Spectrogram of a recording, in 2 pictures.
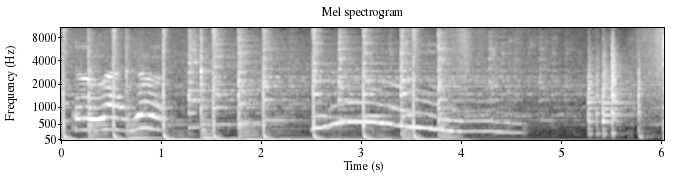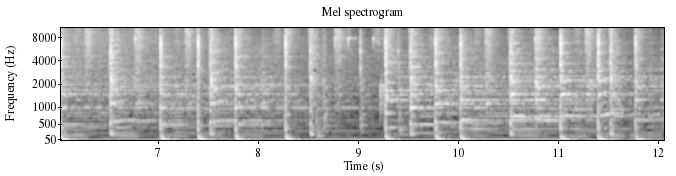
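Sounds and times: background music with a beat: 0:00.0 - 0:12.0
person humming mmm: 0:02.5 - 0:04.8.

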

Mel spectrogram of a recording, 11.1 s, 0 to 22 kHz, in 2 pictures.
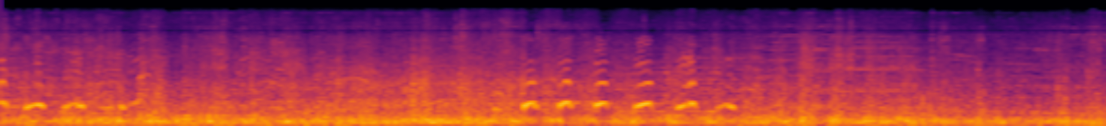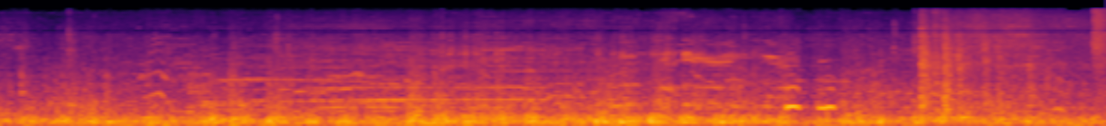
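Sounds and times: roller coaster train rumbling on track: 0:00.0 - 0:11.0
wind buffeting microphone: 0:00.0 - 0:11.0.

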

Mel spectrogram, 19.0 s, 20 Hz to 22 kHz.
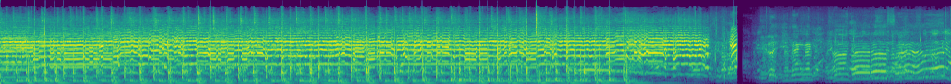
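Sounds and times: drum strokes: 0:00.0 - 0:13.6
reed pipes playing melody: 0:00.0 - 0:14.3.

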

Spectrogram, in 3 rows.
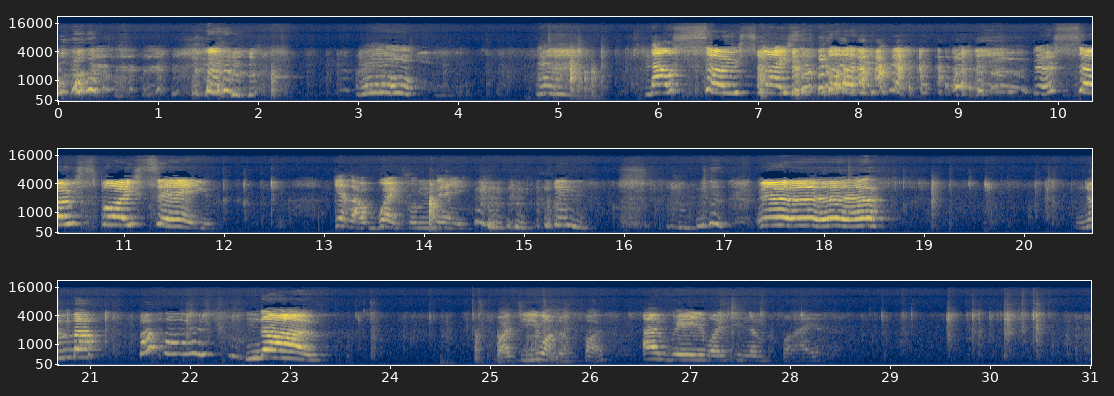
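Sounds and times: girls giggling and squealing: 0:07.0 - 0:09.8.

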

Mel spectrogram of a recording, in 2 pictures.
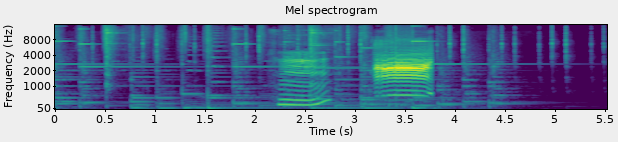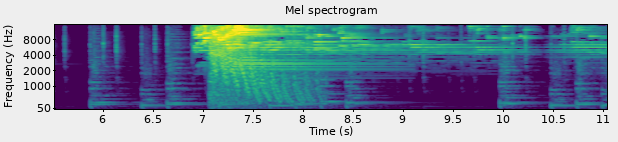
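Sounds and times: light background music: 0:00.0 - 0:11.0
goat bleating: 0:03.1 - 0:03.9.

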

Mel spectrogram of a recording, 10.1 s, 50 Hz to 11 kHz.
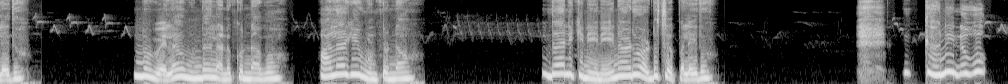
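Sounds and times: woman speaking: 0:00.0 - 0:00.4, 0:01.4 - 0:04.3, 0:05.4 - 0:07.2, 0:08.6 - 0:10.0
woman's tearful gasp: 0:08.6 - 0:09.0.

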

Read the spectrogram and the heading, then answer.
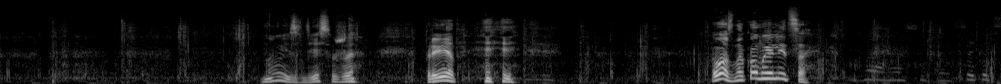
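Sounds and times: footsteps on dry leaves: 0:00.0 - 0:10.0.

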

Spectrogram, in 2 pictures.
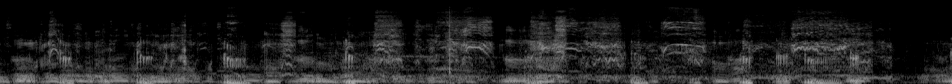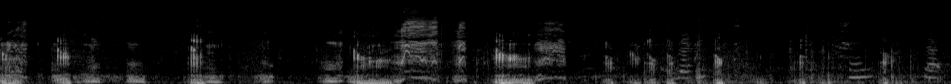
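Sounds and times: pigs grunting and squealing: 0:00.0 - 0:18.7.

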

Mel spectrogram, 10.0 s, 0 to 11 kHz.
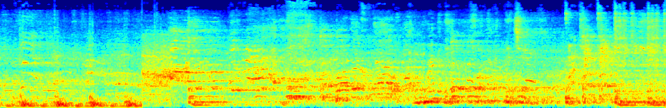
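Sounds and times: concert music with heavy bass: 0:00.0 - 0:10.0
crowd screaming and cheering: 0:00.0 - 0:10.0.

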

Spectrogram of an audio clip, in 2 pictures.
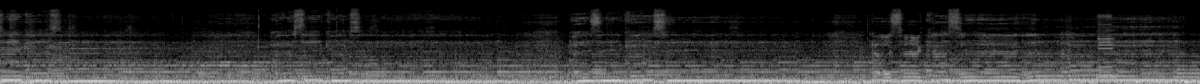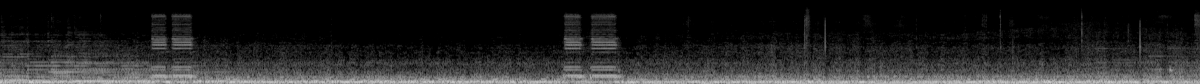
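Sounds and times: background music: 0:00.0 - 0:18.2, 0:20.5 - 0:24.0
car driving on wet road: 0:00.0 - 0:24.0
car horn toots: 0:10.7 - 0:11.4, 0:13.4 - 0:14.2, 0:17.6 - 0:18.4.

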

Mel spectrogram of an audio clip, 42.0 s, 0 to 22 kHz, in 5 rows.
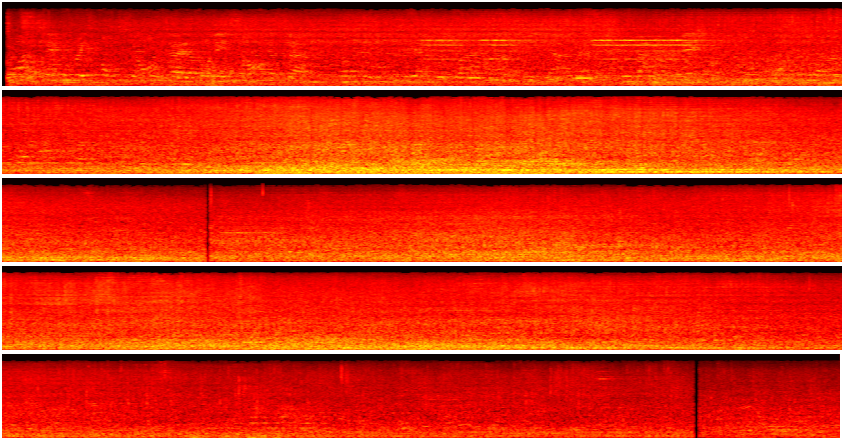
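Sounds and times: buses passing on wet cobblestones: 0:00.1 - 0:41.9.

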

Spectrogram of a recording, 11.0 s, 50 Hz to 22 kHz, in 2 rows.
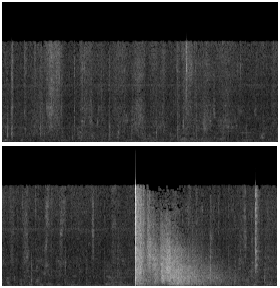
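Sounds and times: shotgun shot with echo: 0:08.2 - 0:10.4.

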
